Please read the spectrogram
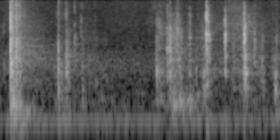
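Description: Hard plastic clicks and taps from a food processor's lid being unlatched and lifted off its bowl after blending: one sharp click at the start, then a quick run of small clicks in the second half.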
